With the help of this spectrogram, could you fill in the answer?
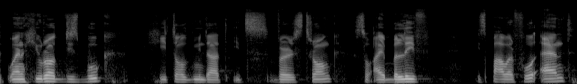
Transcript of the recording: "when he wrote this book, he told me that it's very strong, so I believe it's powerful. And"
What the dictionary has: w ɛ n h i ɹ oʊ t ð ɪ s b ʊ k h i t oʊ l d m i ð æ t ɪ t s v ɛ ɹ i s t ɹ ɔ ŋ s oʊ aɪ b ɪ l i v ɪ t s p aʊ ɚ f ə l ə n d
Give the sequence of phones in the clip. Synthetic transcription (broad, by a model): w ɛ n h i ɹ oʊ t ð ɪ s b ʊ k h i t oʊ l d m i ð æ t ɪ t s v ɛ ɹ i s t ɹ ɔ ŋ s oʊ aɪ b ɪ l i v ɪ t s p aʊ ɚ f ə l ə n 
